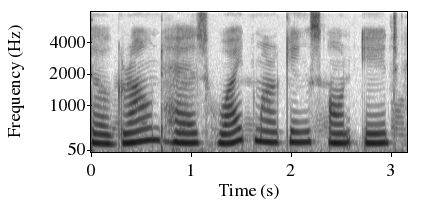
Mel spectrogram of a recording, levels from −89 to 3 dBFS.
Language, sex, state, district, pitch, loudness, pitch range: English, female, Assam, Kamrup Metropolitan, 210 Hz, -13 LUFS, 205-225 Hz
